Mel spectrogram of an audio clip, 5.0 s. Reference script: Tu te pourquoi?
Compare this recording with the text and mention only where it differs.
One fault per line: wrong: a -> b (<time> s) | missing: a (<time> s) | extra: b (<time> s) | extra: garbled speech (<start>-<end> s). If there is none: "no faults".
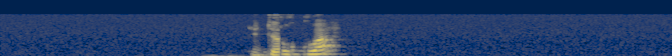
no faults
